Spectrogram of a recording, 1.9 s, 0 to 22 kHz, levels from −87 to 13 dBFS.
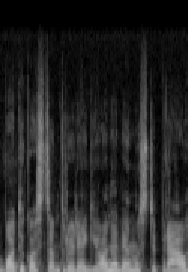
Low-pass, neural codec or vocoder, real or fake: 19.8 kHz; none; real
